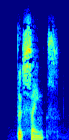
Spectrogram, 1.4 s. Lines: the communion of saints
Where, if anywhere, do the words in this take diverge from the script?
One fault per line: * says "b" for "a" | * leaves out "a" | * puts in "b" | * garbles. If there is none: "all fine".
* leaves out "communion of"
